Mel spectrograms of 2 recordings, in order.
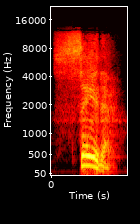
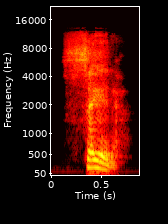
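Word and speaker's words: זרע: Bueno, la palabra semilla en el original hebreo se escribe y se pronuncia cera, con Z, cera.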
